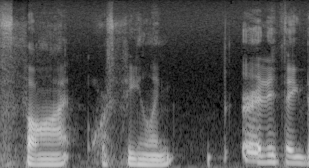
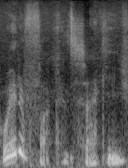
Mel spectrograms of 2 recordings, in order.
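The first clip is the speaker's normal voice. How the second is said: sudden realization; 7 semitones higher, 7 dB quieter than usual. Retold or imitated. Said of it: "And I'm like".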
